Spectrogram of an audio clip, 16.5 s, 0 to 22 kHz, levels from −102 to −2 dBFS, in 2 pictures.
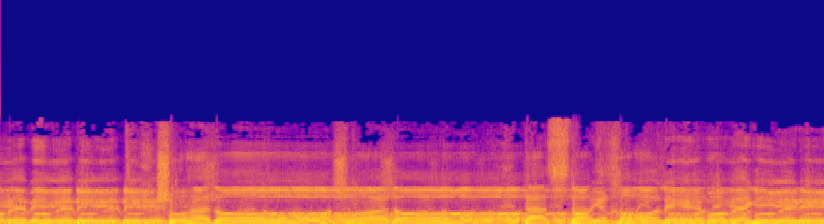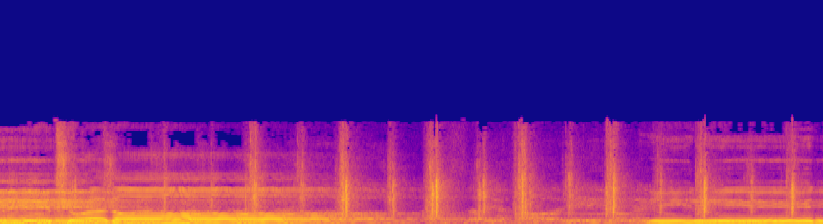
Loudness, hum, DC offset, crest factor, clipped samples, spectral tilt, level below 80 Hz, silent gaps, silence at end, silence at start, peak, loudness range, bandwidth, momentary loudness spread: -13 LUFS; none; under 0.1%; 12 dB; under 0.1%; -5.5 dB/octave; -46 dBFS; none; 0 s; 0 s; 0 dBFS; 9 LU; 11 kHz; 12 LU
